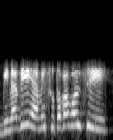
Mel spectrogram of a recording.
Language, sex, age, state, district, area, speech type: Bengali, female, 30-45, West Bengal, North 24 Parganas, rural, conversation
